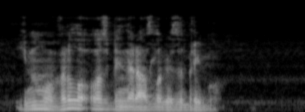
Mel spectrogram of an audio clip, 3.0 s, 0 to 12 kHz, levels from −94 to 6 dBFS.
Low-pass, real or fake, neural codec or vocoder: 7.2 kHz; fake; codec, 16 kHz, 16 kbps, FreqCodec, smaller model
